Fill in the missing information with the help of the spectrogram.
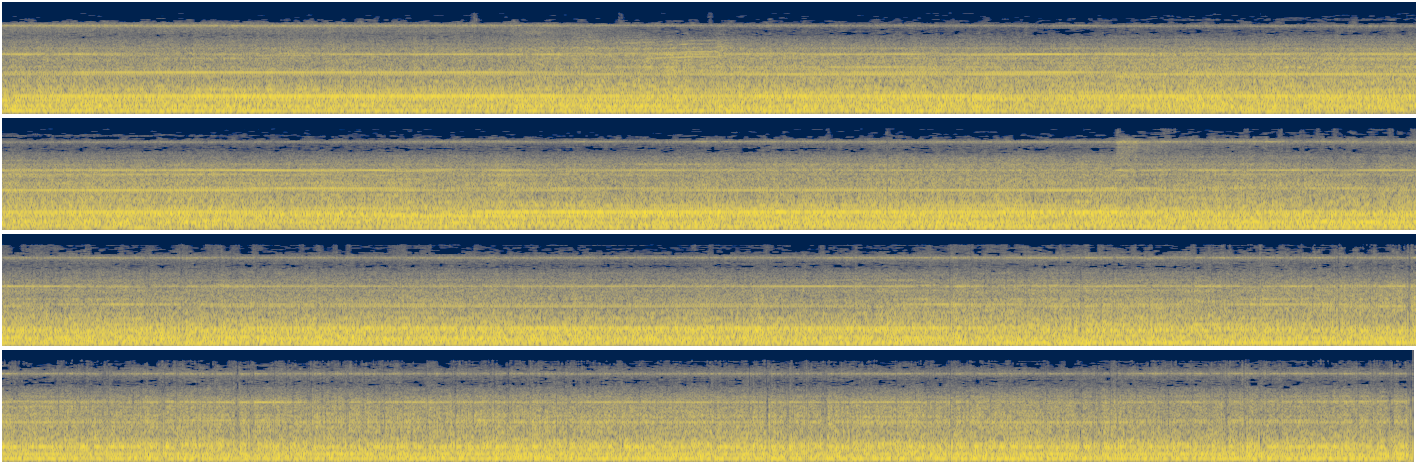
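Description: Helicopter engine and rotor noise heard inside the cabin in flight: a steady, loud drone with a low hum and a constant high whine over it.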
